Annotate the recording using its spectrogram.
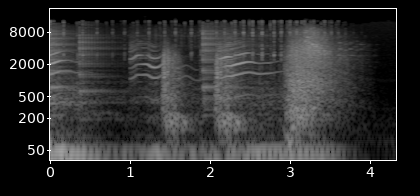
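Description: A cartoon 'funny noise': a run of warbling, wobbling squeals that slide up and down over a low rumble, ending in a hissing rush about three seconds in that fades away.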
